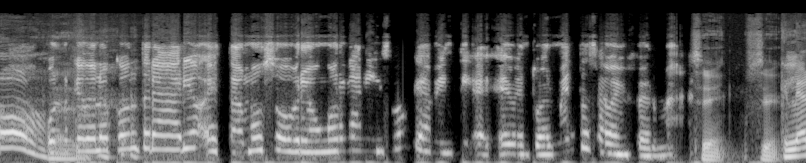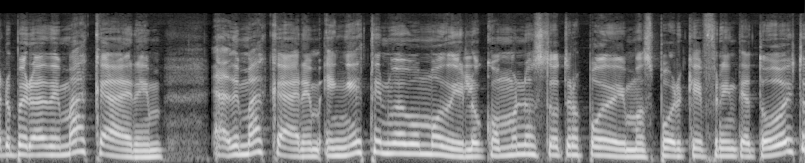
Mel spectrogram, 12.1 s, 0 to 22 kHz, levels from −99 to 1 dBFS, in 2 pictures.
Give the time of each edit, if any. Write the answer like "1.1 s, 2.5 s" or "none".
7.6 s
